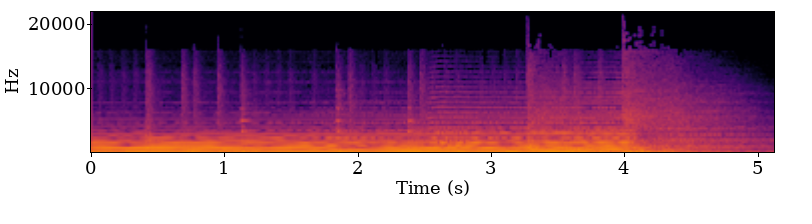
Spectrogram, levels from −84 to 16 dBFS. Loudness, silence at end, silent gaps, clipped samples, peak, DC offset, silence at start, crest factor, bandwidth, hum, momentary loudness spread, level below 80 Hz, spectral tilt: -13 LUFS; 0 s; none; under 0.1%; -2 dBFS; under 0.1%; 0 s; 12 dB; 16.5 kHz; none; 10 LU; -26 dBFS; -5.5 dB/octave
